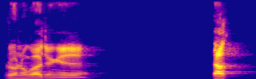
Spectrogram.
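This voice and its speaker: A middle-aged male pastor with a Jeolla dialect preaches in a down-to-earth, storytelling way. His voice sits at an ordinary mid-range pitch, and he often turns to his listeners with questions while recounting his own hardships. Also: steady tone, takes it slowly, clean tone. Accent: Jeolla Korean dialect. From Jeolla province, Korea. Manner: folksy storytelling, asks the congregation questions. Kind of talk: sermon with personal testimony.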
